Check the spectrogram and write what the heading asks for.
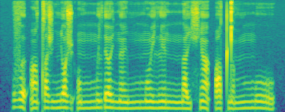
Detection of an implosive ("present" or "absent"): absent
